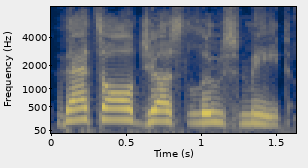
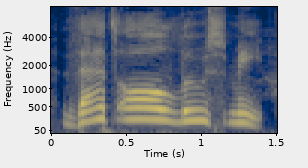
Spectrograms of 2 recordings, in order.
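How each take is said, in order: First: Slow, louder mocking quote; slow mocking self-quote; slow mocking repeat. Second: Slow, deadpan quote of his own line; slow deadpan self-quote; slow deadpan repeat. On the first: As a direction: stretch each word like it's absurd. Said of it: "more acceptable than". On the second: Retold or imitated. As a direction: drag it out, flat and matter-of-fact. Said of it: "That's what I say".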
